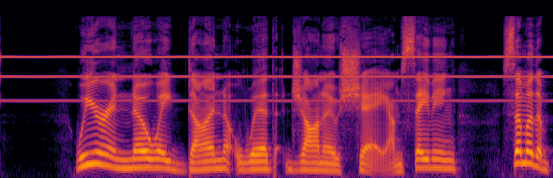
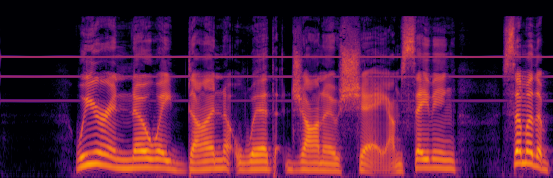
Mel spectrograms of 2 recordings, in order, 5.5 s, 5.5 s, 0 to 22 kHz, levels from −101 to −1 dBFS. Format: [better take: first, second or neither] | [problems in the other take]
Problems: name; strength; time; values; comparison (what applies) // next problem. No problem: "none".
second | high-pitched whine; loud; throughout; 6.5 kHz, 8 dB below the speech; faint in the second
